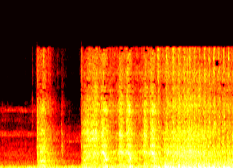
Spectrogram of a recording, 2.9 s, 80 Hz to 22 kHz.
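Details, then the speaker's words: Honda CB200: brief starter whirr, then it catches and settles into a steady, even thump around four beats a second; normally starts well, healthy start and idle before a lights check. "normally it starts pretty well although would be surprised if I jinx myself here"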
